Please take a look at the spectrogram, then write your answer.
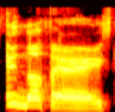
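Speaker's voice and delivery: loud, high, drawn-out repeat; outraged emphasis. Real, not acted. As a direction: hammer it out in loud indignation. Outraged repeat of the previous line.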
